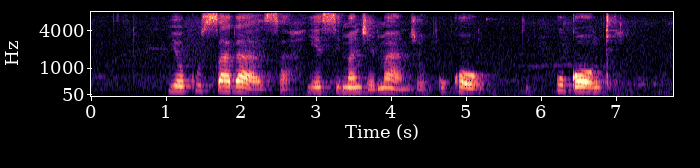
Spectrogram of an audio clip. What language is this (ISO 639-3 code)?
zul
